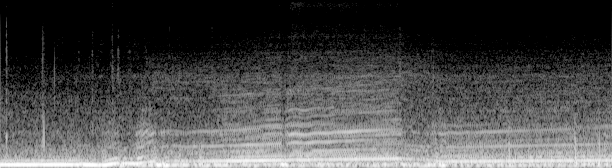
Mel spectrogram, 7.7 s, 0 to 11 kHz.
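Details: Mazda Miata with SpeedyEFI: revs climb steadily, then the engine stumbles and the note drops abruptly at a consistent 4900 rpm; high-rpm misfire.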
